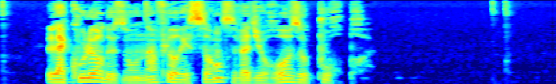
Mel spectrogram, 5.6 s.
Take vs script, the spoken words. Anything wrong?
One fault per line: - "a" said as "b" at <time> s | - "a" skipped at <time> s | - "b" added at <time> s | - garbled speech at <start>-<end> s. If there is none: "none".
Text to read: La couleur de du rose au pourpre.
- "son inflorescence va" added at 1.2 s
